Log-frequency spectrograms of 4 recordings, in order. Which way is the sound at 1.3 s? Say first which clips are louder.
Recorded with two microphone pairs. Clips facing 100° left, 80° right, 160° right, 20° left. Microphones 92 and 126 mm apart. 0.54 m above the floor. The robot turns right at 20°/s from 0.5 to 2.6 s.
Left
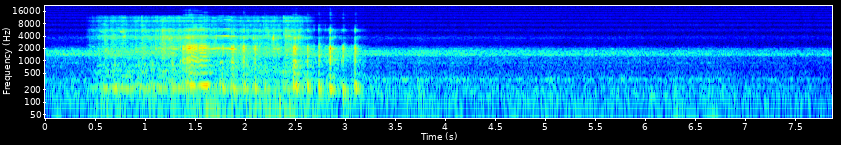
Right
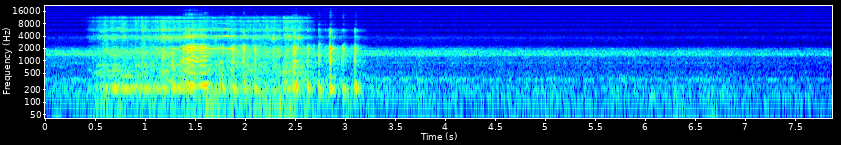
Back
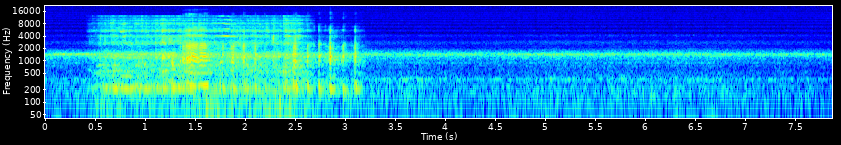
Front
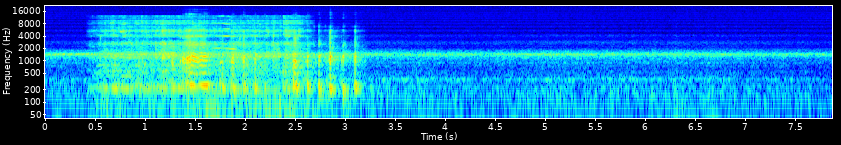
Even, front 4 dB; 25° right.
